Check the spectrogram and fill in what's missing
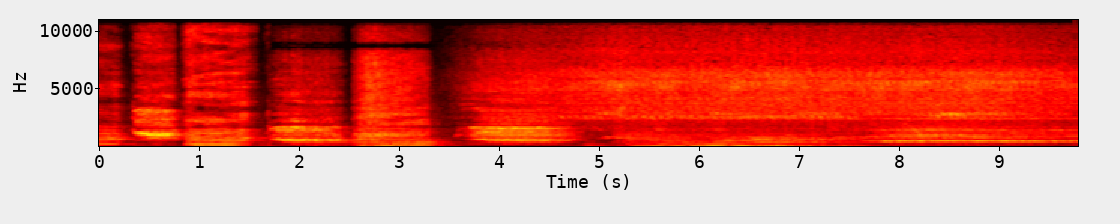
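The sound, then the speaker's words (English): A slowed, deep donkey bray, made by sound designers as the call of the long-necked brachiosaur dinosaur, turned into a long, mournful creature call, with rising and falling harmonic tones that swell and sustain like a drawn-out song, heard alone without talk. “To create their sound, the designers took hawing donkeys, and they slowed it down until it became a graceful song.”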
